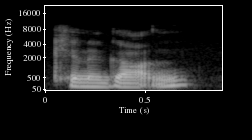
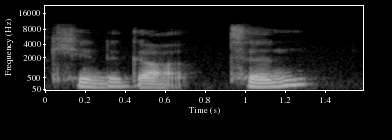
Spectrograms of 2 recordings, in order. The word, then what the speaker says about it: kindergarten: So even though it has a T, a letter T in it, it's not pronounced kindergarten according to how it's spelled. Look, I don't know if you can hear it as I'm saying this right now. So I actually checked both the British and American pronunciations, which you can find on online dictionaries these days, and it's a pretty helpful tool to help you with your pronunciation. So it's kindergarten, not kindergarten. Okay.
